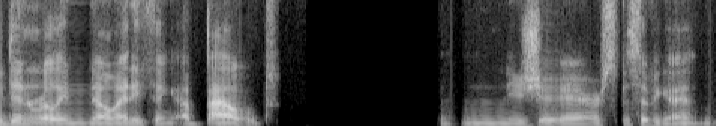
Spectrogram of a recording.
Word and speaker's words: Niger: really know anything about nigeria specific and niger is the french pronunciation which we prefer because it's a french speaking country but so i had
